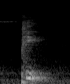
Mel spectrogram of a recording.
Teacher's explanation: it's a plosive, okay, literally we can listen to an explosion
